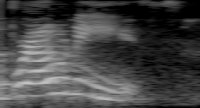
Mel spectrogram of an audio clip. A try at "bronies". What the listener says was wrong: You sounded like you said brownie. Brony. You were saying brownie.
